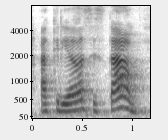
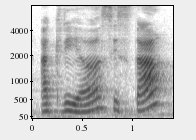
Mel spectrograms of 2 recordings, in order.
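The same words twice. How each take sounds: The two takes are said the same way.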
